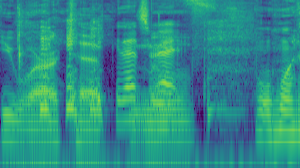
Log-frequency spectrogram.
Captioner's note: laughter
